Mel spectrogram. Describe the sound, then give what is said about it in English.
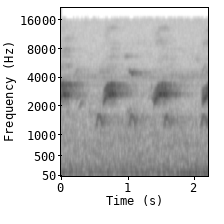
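A great crested flycatcher gives a raucous, rasping call three times in steady succession, fairly clear against a low, steady outdoor background hum, with no one speaking. “Pretty soon, we hear the raucous rasp of a great crested flycatcher.”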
